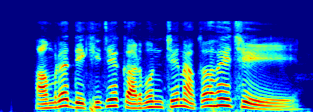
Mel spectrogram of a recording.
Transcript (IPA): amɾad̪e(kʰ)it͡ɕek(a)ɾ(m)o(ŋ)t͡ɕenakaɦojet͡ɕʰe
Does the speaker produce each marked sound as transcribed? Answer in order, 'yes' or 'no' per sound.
yes, yes, no, no

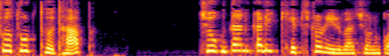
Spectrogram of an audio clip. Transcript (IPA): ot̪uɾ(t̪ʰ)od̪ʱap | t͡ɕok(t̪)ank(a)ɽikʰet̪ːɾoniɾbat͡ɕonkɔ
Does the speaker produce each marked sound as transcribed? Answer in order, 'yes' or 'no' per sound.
yes, no, yes

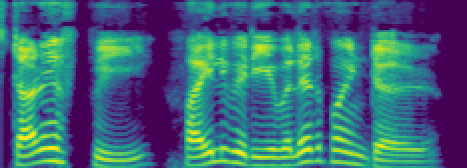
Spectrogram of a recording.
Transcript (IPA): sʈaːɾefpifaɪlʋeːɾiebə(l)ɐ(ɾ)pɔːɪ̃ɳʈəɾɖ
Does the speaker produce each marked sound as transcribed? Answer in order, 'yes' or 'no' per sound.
yes, yes

